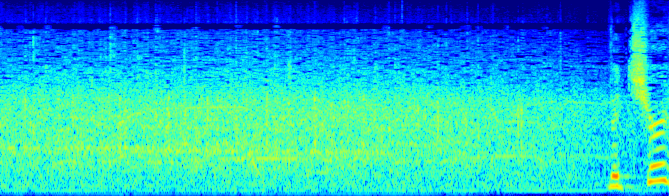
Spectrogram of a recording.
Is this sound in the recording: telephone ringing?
no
